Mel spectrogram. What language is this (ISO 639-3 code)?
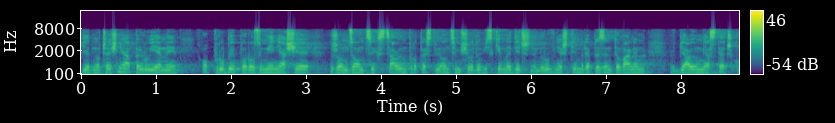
pol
